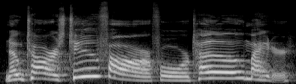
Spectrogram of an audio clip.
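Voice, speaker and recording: Storybook tow truck, male, good-natured country bumpkin with folksy drawl, played by a woman reader, pitched fairly high. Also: very animated, takes it slowly, full character voice. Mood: folksy, easygoing.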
